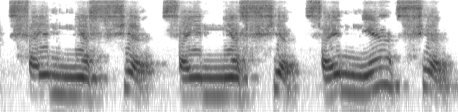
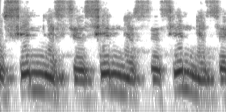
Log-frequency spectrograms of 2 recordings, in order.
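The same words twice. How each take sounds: First: सैन्यस्य said very slowly and clearly as "सैन्य-स्य"; correct slow pronunciation. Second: सैन्यस्य said as "सेन्यसे", mimicking the common mistake; imitating wrong pronunciation. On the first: Shown as a demonstration. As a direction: drill सैन्यस्य slowly, syllable by syllable. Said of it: "ऐसे करके". (सही उच्चारण, धीरे-धीरे) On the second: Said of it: "गलत उच्चारण है". (गलत उच्चारण की नकल)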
